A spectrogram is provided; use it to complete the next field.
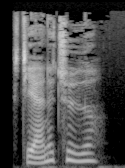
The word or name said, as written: STJERNETYDEREN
